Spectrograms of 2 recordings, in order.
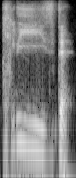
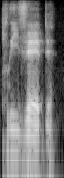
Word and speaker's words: pleased: accepted Steven careful with please do not please it but pleased ok please no extra syllable no extra vowel SAP ah there ok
